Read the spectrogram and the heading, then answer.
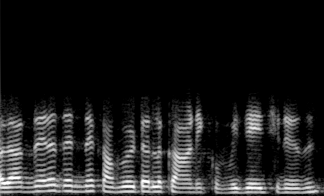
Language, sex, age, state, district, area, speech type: Malayalam, female, 18-30, Kerala, Kannur, rural, conversation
